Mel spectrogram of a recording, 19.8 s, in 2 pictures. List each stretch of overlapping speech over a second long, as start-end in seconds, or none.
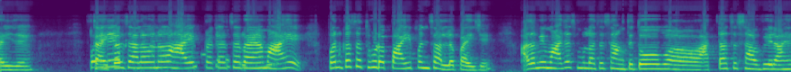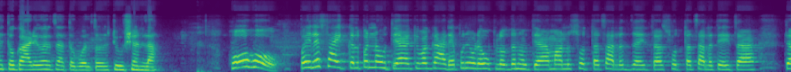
1.2-3.5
